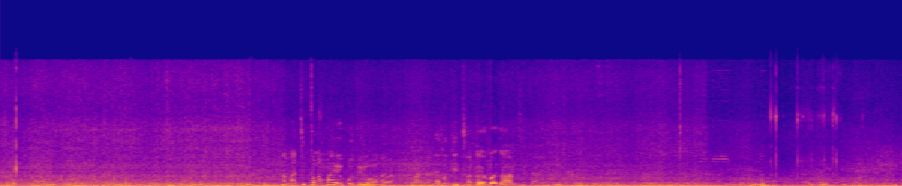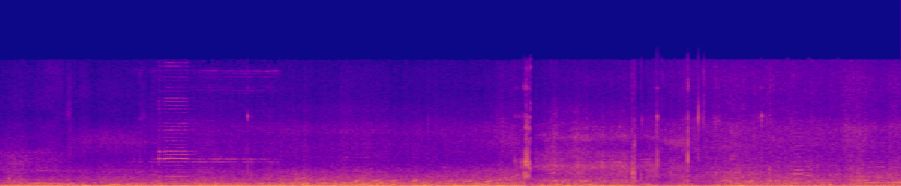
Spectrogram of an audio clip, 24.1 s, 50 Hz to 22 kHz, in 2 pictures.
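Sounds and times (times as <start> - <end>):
indistinct voices: 0.0 - 24.0
street noise rumble: 0.0 - 24.0.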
